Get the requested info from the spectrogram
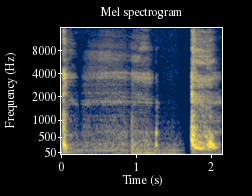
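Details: Girl coughing during a live game stream, with talk nearby mentioning colds: a short cough, a pause with faint breathing, then a louder harsh cough, over faint room noise.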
